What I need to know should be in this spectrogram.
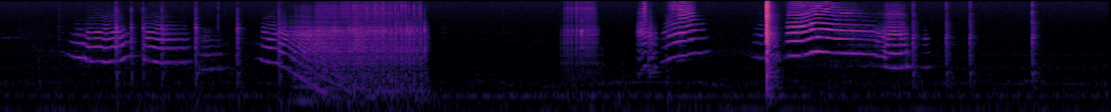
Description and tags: creaky hotel bathroom door. recorded on HDR with Sennheiser shotgun mic
creaky, door, hotel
